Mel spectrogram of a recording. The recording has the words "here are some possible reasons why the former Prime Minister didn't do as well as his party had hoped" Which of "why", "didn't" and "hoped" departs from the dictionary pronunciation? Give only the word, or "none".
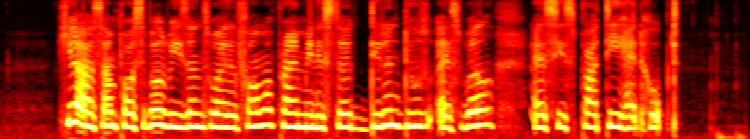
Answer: none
